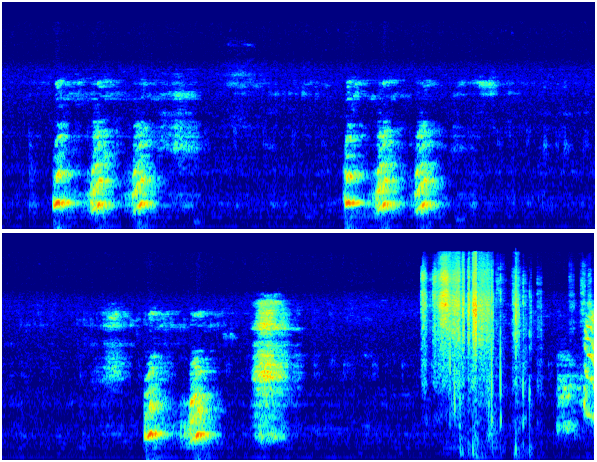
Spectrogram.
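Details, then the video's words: Dog barking indoors in short bursts of two or three sharp barks, about three seconds apart, followed by a single bark and a brief rustling noise at the end. "shorty barking hearing dog bark"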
